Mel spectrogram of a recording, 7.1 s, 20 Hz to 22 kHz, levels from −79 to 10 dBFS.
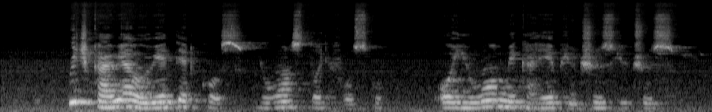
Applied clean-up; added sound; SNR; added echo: none; none; none; none.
